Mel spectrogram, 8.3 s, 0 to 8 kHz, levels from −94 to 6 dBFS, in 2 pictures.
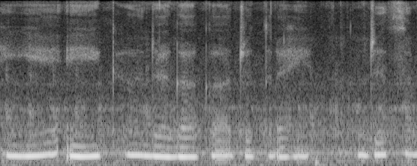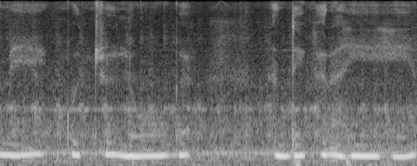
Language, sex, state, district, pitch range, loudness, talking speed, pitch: Hindi, female, Maharashtra, Sindhudurg, 185-210 Hz, -14 LUFS, 85 wpm, 195 Hz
